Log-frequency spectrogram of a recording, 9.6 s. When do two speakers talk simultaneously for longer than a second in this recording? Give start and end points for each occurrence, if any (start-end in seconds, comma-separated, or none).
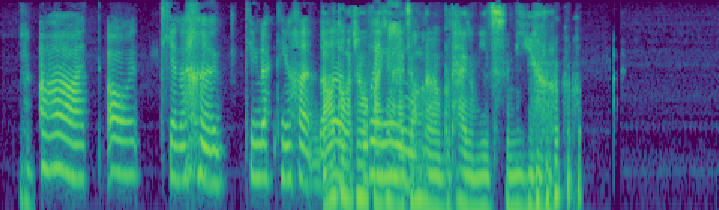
4.3-5.7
